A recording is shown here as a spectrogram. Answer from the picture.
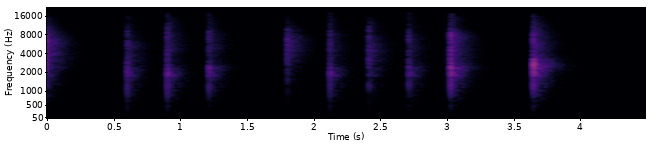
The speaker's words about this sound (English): I shall count the pulse and then clap a rhythm. You clap it back immediately after you hear it.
